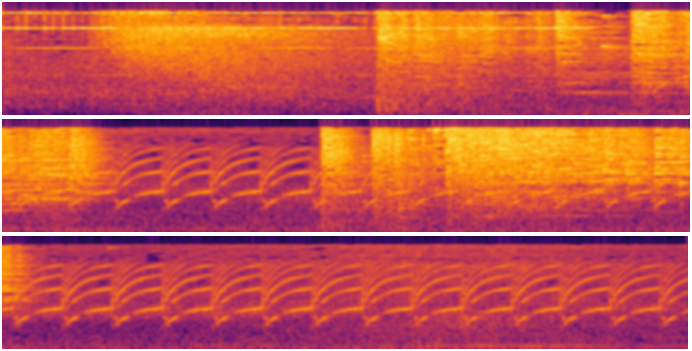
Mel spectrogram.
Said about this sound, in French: À ce moment, vous avez entendu le système d'alarme de l'hôtel et des bruits de verre brisés dehors.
